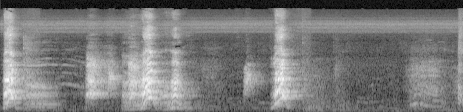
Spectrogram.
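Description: Dachshund barking in a run of about half a dozen separate barks. The loudest come at the start, about two seconds in and about four seconds in, with fainter ones near the end.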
